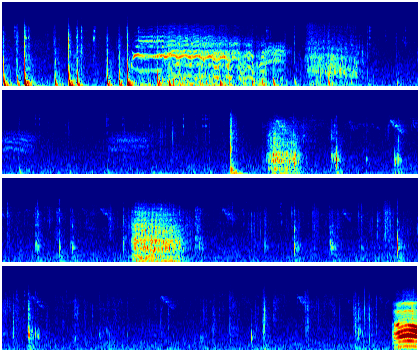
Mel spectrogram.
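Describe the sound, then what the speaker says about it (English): A horse neighs loudly near the start, then hooves clip-clop intermittently across the clip, with footsteps and a crow cawing in the background; a second whinny rises near the middle. "She's getting her horse ready."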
